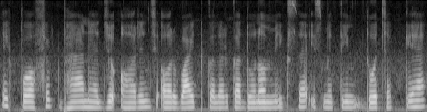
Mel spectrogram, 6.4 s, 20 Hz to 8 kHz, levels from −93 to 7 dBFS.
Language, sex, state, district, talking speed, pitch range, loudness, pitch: Hindi, female, Bihar, Jahanabad, 170 wpm, 150-155 Hz, -18 LUFS, 150 Hz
